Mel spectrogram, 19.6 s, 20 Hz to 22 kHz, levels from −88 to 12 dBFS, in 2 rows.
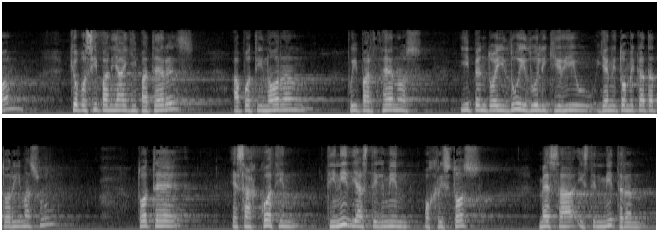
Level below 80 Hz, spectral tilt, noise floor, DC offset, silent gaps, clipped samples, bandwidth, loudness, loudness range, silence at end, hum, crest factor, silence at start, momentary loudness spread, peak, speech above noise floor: -52 dBFS; -4.5 dB/octave; -50 dBFS; under 0.1%; none; under 0.1%; 8 kHz; -25 LUFS; 3 LU; 0 s; none; 20 dB; 0 s; 17 LU; -6 dBFS; 26 dB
